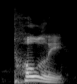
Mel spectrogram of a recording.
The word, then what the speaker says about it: Poly: how would you guys say that p-o-l-y p-o-l-y wally yeah polly okay apparently it's pronounced poli of course yeah that's what i said that's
